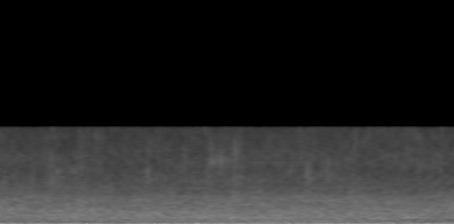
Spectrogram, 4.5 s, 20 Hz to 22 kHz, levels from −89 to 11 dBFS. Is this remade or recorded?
remade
